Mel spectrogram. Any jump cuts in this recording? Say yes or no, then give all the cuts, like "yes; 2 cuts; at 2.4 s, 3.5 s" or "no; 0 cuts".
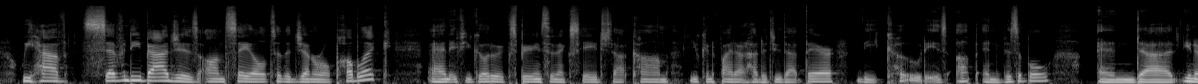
yes; 2 cuts; at 8.5 s, 10.8 s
